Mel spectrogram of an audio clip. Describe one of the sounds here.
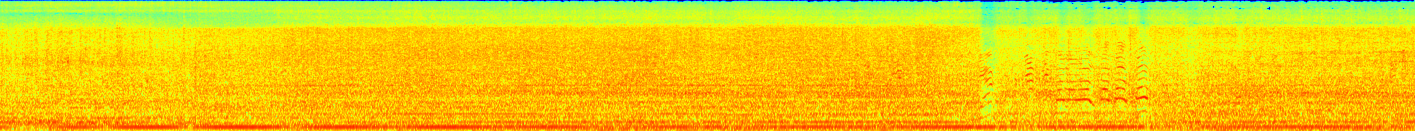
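A combine harvester engine drones loudly and steadily nearby.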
